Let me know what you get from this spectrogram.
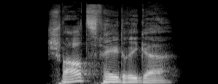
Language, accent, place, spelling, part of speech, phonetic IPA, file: German, Germany, Berlin, schwarzfeldriger, adjective, [ˈʃvaʁt͡sˌfɛldʁɪɡɐ], De-schwarzfeldriger.ogg
- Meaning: inflection of schwarzfeldrig: 1. strong/mixed nominative masculine singular 2. strong genitive/dative feminine singular 3. strong genitive plural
